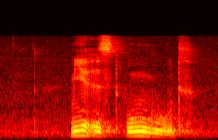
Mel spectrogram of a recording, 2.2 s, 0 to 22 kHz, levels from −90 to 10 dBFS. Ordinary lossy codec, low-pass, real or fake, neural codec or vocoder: none; none; real; none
